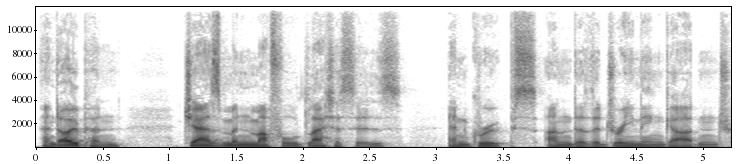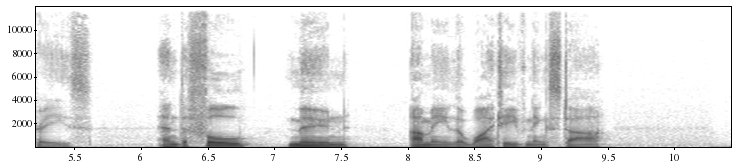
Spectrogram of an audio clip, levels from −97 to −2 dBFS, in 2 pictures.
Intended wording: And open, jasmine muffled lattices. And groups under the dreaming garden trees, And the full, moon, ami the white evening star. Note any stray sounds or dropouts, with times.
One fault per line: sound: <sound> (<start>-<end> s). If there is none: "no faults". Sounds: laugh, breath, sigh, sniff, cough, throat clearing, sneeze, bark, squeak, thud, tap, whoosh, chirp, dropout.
no faults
